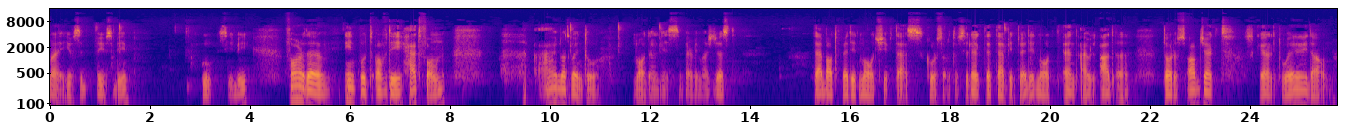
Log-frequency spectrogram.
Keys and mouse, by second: 0.0 z, 0.4 z, 3.9-8.6 middle drag, 8.6 a, 9.8 middle click, 14.9 Tab, 16.6 shift+s, 18.6 Tab, 20.0 shift+a, 23.5 s.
